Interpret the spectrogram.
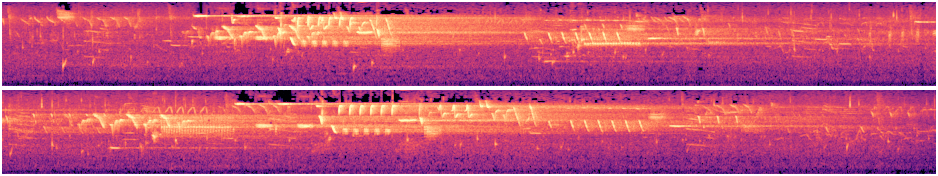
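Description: Birdsong: several birds chirping and trilling. The song is busiest in two stretches, one starting about three seconds in and another around the middle, with a quieter spell between.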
